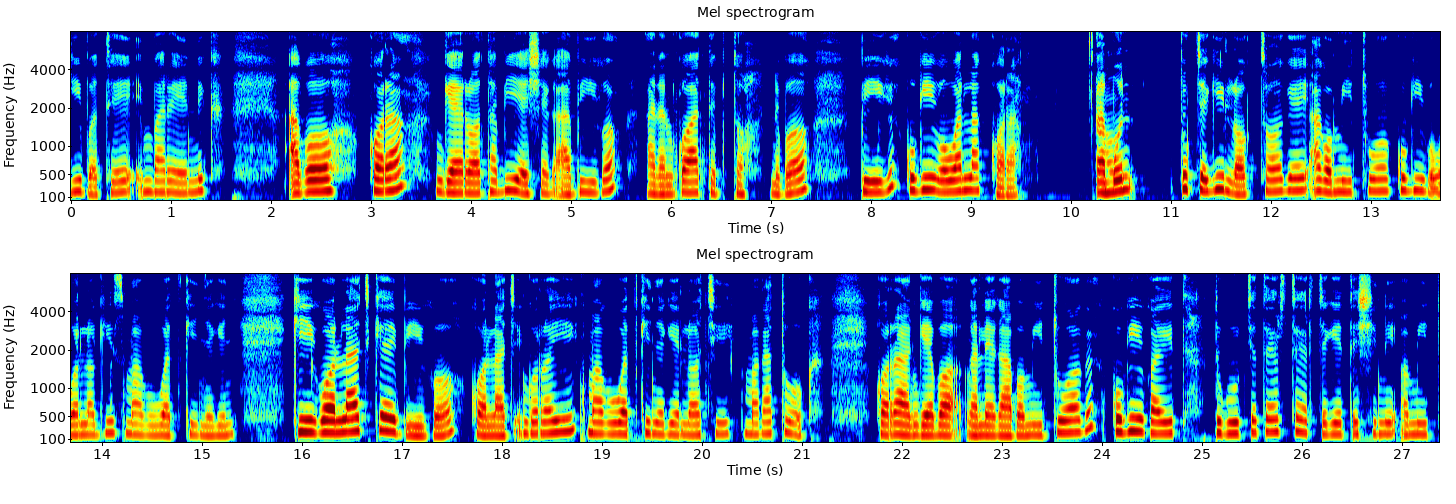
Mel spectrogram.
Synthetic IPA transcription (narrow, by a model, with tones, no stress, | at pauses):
ɡi˦bɔ˨tʰe˦ʔɪ̰˦mba˦ɾɛ˨nɪ˦k | a̰˨ɡɔkɔ˦ɾa˦ŋɡɛ˨ɾɔ˨ta˨bi˦ɛ˨ʃɛ˨ka̰˨biɡɔ˦ | a˨na˨nkɔ˦a˦tɛ˨ptɔ˨nɪ˨bɔ˦ | piɡkʊ˦ɡi˦kɔ˨wa˦la˦kːɔ˨ɾa˨ | a˨mʊ˦n | tu˦k̚t͡ʃe˨ɡ̬i˦lɔ˨k̚tʰɔ˦ɡɛ˦a̰˨ɣɔ˨mi˨twɔ˦kʊ˦ɡi˦ɡɔ̰˨wa˦laɡi˦smaɡʊ˨wa˦tki˦ɲe˨ɡɪ˦ɲkikɔ˨la˦t͡ʃkɛ˦jbi˨kɔkɔ˨la˨t͡ʃɪ̰˦ŋɡo˦ɾɔ˦i˦kmaku˧wa˦tki˦ɲe˨kelɔt͡ʃi˦makato˦kkɔ˨ɾaŋɡɛbɔ̰ŋa˨lɛ˨ka˨bɔ˨mi˨twɔ˦kko˦ki˦kɔ˨ɪttu˨ɡu˨k̚t͡ʃɛ˦tɛ˦rtɛrt͡ʃe˨keteʃi˦ni˦ʔɔ̰˨mit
